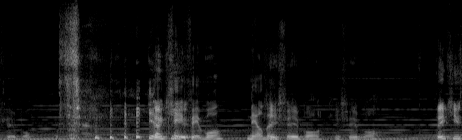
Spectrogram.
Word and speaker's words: kayfabe: The fabe part is pronounced like fail, but with a B instead of an I. Fable? Alright, Fable. Okay. Yeah, Thank you. K-Fable.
